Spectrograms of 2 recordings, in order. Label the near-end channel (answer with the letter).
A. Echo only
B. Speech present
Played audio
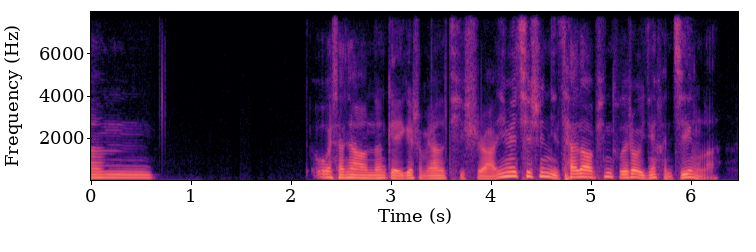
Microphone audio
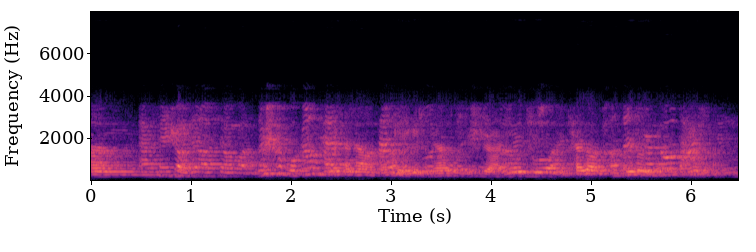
B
